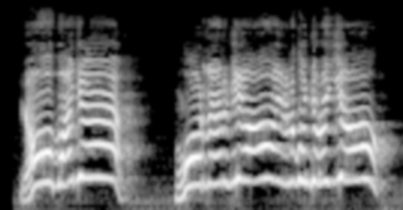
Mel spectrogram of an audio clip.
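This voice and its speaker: A put-on character voice at an extremely high pitch, very fast and monotone with flat intonation. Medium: fan dub. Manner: impatient, pushy.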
